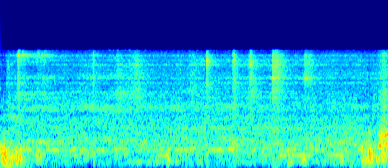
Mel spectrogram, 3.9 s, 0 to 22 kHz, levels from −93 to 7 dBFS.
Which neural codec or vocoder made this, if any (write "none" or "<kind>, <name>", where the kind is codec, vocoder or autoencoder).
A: autoencoder, DAC-VAE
